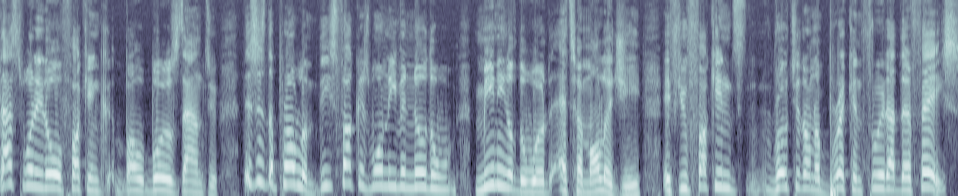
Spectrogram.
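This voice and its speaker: Talking at a fairly quick pace with hardly any pauses, a man uses a high pitch and lively intonation, the sound dry and close with no echo. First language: not English. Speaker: podcast co-host. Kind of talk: heated debate. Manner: animated; halting.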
